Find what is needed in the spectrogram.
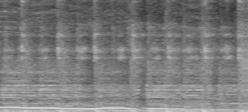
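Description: Live pop-punk band playing: electric guitar, bass and drums, with a prominent melody line that steps down in pitch across the two seconds.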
